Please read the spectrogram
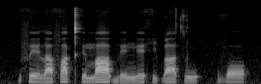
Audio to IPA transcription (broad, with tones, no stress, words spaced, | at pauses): feː˨la˨˦fa˦˨ kʰɪ˨maː˦˨ beː˨ ŋeː˦hi˨ɓaː˦t͡su˦ | vɔ˦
